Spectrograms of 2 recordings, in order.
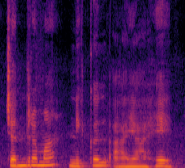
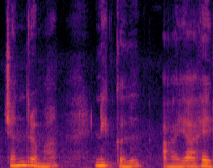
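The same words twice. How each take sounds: First: Spelled out slowly for students; slow dictation. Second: Slow, evenly spaced example reading; slow dictation. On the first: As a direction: read the example sentence slowly and clearly. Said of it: "वाक्य देखिए". (धीमे, साफ़ उच्चारण में) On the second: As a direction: read it out slowly for the class. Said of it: "जिसको हम शब्द बोलेंगे". (धीमी गति से पढ़ना) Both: Shown as a demonstration.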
